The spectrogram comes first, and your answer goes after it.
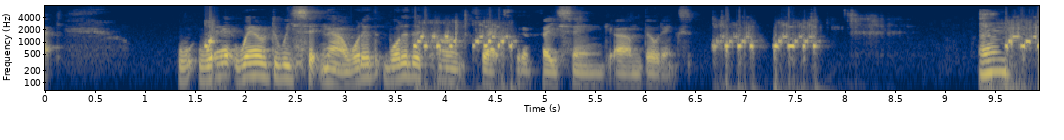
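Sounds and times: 
speech: 1.3s - 7.0s, 9.4s - 9.9s
telephone ringing in warbling bursts: 3.7s - 4.8s, 6.7s - 7.8s, 9.6s - 9.9s.

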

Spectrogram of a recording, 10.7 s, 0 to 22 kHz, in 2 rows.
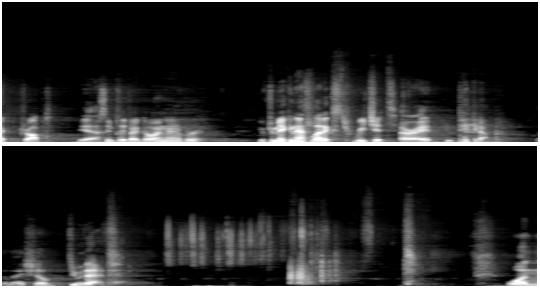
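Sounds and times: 
speech: 0.0s - 6.7s, 10.5s - 10.7s
dice clattering across a hard tabletop: 7.0s - 9.0s.

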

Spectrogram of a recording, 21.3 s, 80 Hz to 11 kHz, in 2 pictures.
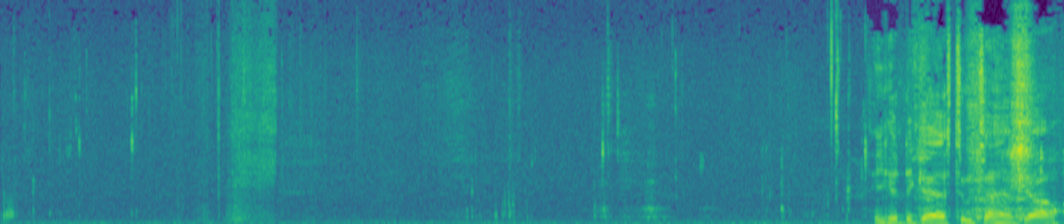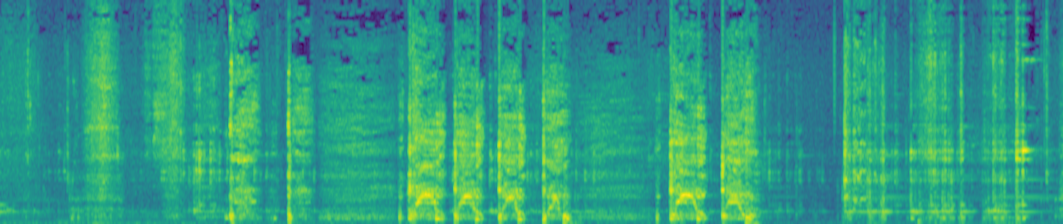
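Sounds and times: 
speech: 8.8s - 10.7s, 18.1s - 18.3s
person coughing: 12.9s - 13.8s, 14.6s - 16.5s, 17.2s - 18.3s.

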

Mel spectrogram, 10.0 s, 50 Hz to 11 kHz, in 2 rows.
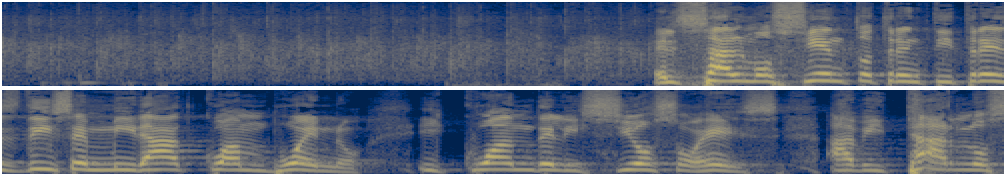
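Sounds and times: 
audience applauding: 0.0s - 4.2s
speech: 3.3s - 10.0s.

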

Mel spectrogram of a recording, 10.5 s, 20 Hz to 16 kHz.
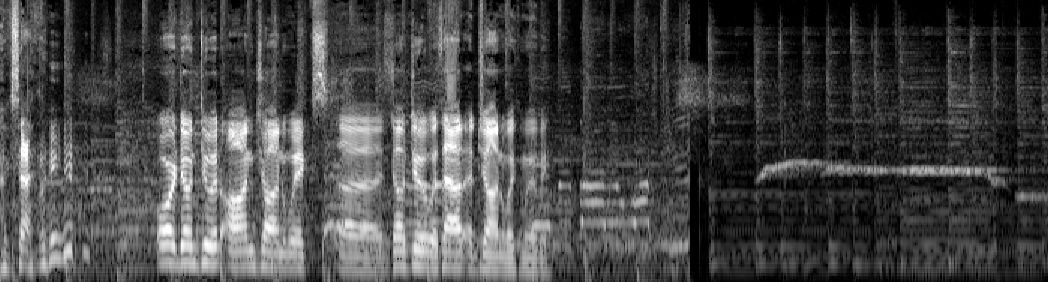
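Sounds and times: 
speech: 0.0s - 5.6s
steady backing music: 0.0s - 10.4s
whistled soundtrack melody: 7.0s - 10.4s.

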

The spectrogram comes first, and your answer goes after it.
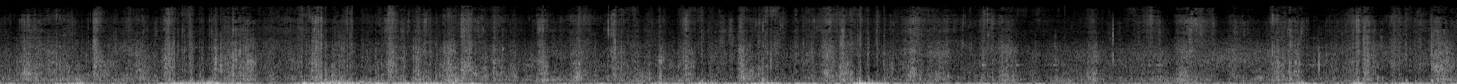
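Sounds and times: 
cows eating in a meadow in Kruchenhausen: 0.0s - 14.5s.

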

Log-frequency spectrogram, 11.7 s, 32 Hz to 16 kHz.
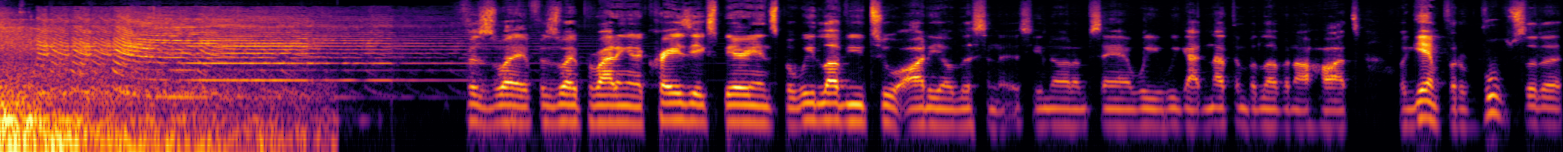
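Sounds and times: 
air horn sound effect blast: 0.0s - 4.6s
speech: 3.5s - 11.7s.

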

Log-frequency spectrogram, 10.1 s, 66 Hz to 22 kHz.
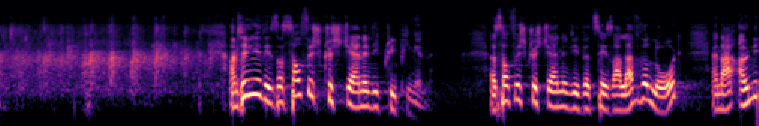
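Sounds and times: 
crowd applauding: 0.0s - 3.2s
speech: 3.1s - 5.8s, 6.6s - 10.1s.

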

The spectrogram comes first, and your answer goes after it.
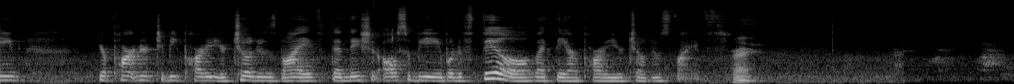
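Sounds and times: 
speech: 0.0s - 0.4s, 1.0s - 7.7s
steady hiss: 0.0s - 10.1s
dogs barking: 8.8s - 10.1s.

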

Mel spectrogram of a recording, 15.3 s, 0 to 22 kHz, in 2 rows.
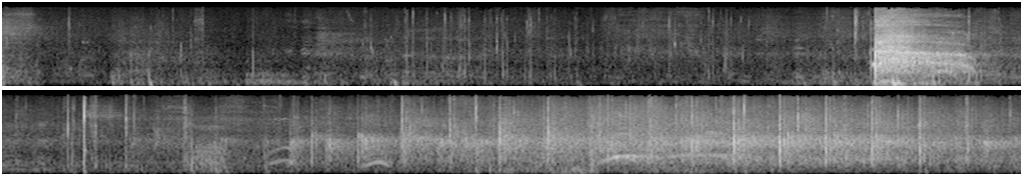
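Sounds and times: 
audience applause: 9.6s - 15.2s
faint voices and cheers: 11.9s - 13.6s.

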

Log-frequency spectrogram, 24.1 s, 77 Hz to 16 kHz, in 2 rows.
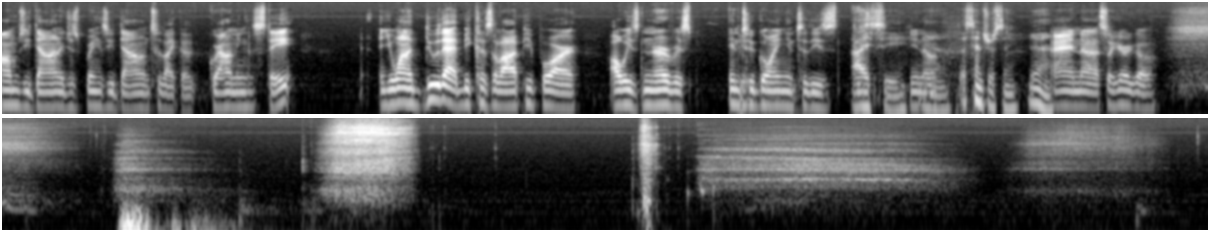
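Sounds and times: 
speech: 0.0s - 3.0s, 3.8s - 12.0s
deep slow breaths taken while gathering up the next hit: 11.7s - 14.4s, 19.0s - 23.8s
sharp snort-like catch in breathing: 18.4s - 18.8s.

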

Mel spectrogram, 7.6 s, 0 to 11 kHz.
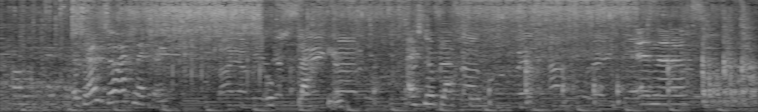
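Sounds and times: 
speech: 0.2s - 7.5s
Surinamese spice paste sizzling in a pan over low heat: 0.9s - 6.6s.

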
